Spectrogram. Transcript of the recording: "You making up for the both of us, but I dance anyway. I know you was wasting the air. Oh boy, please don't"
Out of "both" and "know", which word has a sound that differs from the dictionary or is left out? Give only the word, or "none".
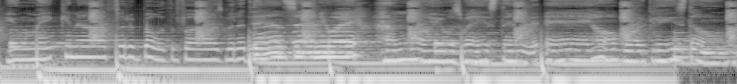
none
